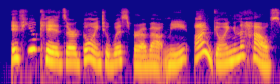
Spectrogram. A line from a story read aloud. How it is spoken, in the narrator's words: Mary said angrily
